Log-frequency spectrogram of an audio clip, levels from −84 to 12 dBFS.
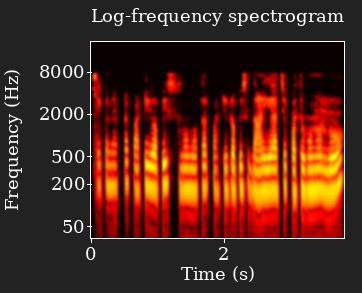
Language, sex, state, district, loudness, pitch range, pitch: Bengali, female, West Bengal, Dakshin Dinajpur, -21 LUFS, 165-185 Hz, 175 Hz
